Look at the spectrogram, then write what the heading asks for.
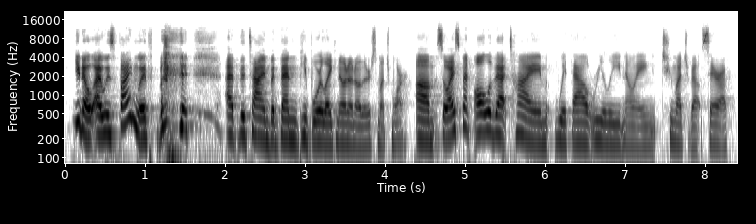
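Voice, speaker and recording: Woman, casual and talkative, smooth resonant tone, holding a handheld mic. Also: medium pitch, a bit bright. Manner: chatty and rambling, many ums, laughs often. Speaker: singer and voice actor in a fan musical. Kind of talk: casual livestream Q&A chat. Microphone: handheld microphone.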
